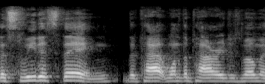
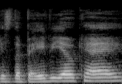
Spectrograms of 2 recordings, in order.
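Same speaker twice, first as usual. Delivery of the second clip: put-on slow, tearful, sobbing crying voice. Retelling a scene where Nadira asks about the baby, imitating crying. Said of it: "Nadira's just, like, crying. She's like".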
